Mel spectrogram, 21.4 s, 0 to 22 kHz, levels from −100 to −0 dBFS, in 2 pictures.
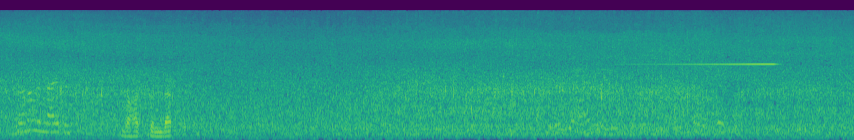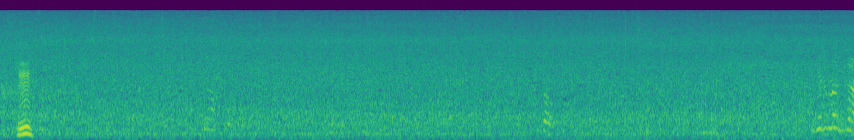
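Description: The audio carries a loudspeaker feedback squeal from 7.65 to 9.86 s: a microphone re-amplifies its own loudspeaker until the loop gain passes unity at 3.3 kHz, and that tone swells over roughly two seconds to a few dB above the programme. A spectrogram shows a single brightening horizontal line, and the waveform envelope grows.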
